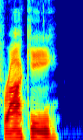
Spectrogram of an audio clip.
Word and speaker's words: RoCE: And unfortunately, the implementations of RDMA over Ethernet, including Rocky, R-O-C-E, yes, it's pronounced Rocky,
